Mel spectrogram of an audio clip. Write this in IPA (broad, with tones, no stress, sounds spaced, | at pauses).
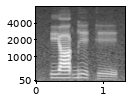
j a˦ ɡ͡b i˦˨ k i˨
